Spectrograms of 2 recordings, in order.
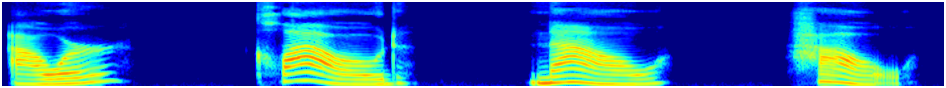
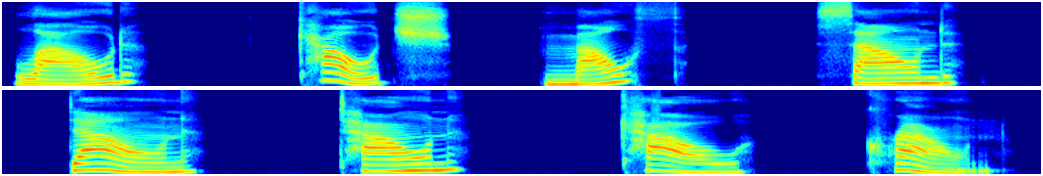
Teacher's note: This diphthong begins with an open /æ/-like vowel, then glides into a higher, rounded vowel. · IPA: /aʊ/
